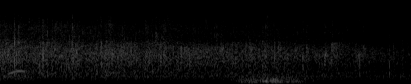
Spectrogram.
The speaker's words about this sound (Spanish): Usted puede emocionarse con esto y darle un aplauso al Rey.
